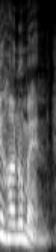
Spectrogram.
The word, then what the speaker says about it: HanuMan: release के बारे में मैं पहले इस मूवी को हनुमान प्रोनाउंस कर रहा था लेकिन तेजा साजा का इंटरव्यू देखने के बाद मुझे पता चला कि इस मूवी का नाम हनुमान नहीं हनुमन है अगर आप जानना चाहते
